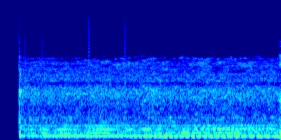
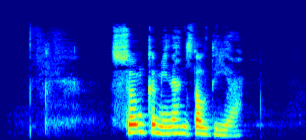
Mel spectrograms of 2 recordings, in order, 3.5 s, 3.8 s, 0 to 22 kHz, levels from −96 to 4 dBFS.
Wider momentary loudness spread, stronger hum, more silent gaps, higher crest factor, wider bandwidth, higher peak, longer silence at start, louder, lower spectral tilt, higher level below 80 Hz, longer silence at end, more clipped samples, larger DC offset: second, 3 LU vs 18 LU; neither; neither; about the same, 18 dB vs 22 dB; first, 11.5 kHz vs 10 kHz; second, -32 dBFS vs -4 dBFS; second, 0.2 s vs 1.4 s; second, -51 LUFS vs -22 LUFS; first, -7 dB/octave vs -5 dB/octave; first, -78 dBFS vs -84 dBFS; second, 0 s vs 0.85 s; neither; neither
